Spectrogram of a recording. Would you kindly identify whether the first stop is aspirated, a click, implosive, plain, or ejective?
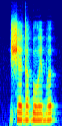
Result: plain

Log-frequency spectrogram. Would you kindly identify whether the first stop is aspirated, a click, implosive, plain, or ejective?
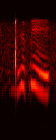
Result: click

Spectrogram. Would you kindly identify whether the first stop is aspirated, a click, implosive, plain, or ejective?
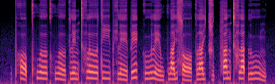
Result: aspirated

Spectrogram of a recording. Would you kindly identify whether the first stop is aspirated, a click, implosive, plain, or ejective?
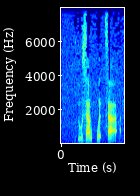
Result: implosive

